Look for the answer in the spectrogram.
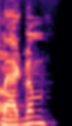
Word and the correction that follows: Mangum: It's uh, it's it's not pronounced like Magna. It's man- Mangum.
